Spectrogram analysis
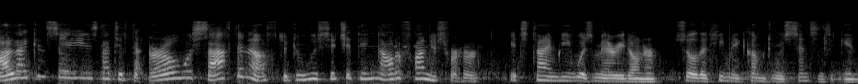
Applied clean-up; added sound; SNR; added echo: neural separator model SepFormer DNS4.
